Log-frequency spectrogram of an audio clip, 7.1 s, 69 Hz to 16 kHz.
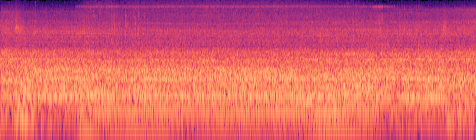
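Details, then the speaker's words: Milling machine cutting aluminum with Coromill 300 at 1600 rpm, 1600 mm/min feed, 0.25 mm per tooth, depth near recommended maximum: steady hum and cutting tone; spindle motor straining near stall. "but uh the motor also sounds like it won't take too much before it stalls"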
